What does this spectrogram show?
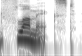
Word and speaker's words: flummoxed: let's break it down first we have flum which rhymes with bum and has a short u sound next is Ox which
